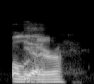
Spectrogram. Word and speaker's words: Oliveira: Oliveira.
